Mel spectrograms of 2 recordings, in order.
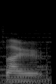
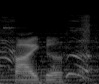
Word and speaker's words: Firaga: No, wait, it's always been Firaga. I always just used to pronounce it Figa, because I would just not think.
